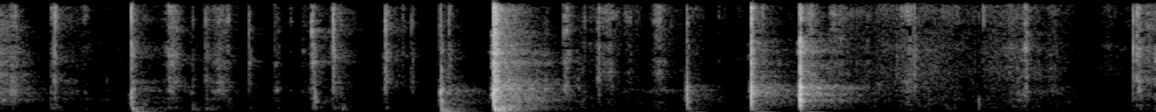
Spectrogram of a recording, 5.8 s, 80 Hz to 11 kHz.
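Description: A thin steel pick clicking and scraping against a small retaining clip inside the top of a Honda XR500 rear shock body, working the clip out of its groove. Irregular sharp metal clicks, the loudest about two and a half and four seconds in.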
